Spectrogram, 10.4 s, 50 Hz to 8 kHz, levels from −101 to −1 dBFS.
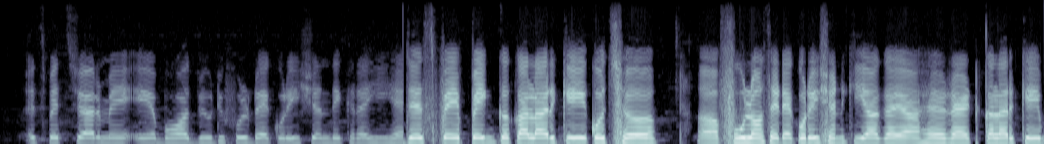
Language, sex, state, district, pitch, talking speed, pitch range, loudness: Hindi, female, Uttar Pradesh, Hamirpur, 220 Hz, 150 wpm, 210-225 Hz, -18 LUFS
